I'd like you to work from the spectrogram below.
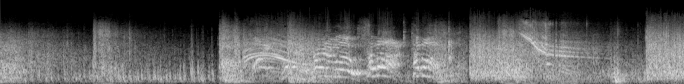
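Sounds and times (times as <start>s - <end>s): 
loud sharp gunshots in a shootout with bandits: 0.0s - 1.6s, 2.2s - 3.6s, 4.2s - 6.8s
people shouting: 2.4s - 4.5s.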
